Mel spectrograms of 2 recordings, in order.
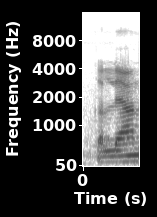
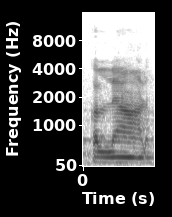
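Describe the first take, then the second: First: कल्याण ending in a plain dental न, the mistake; wrong pronunciation. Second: कल्याण ending in a retroflex ण; correct pronunciation. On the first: Teacher models the wrong कल्याण. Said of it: "ये गलत हो जाएगा". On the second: Teacher gives the correct कल्याण to the class. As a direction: finish कल्याण with the tongue curled back for ण. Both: Shown as a demonstration.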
